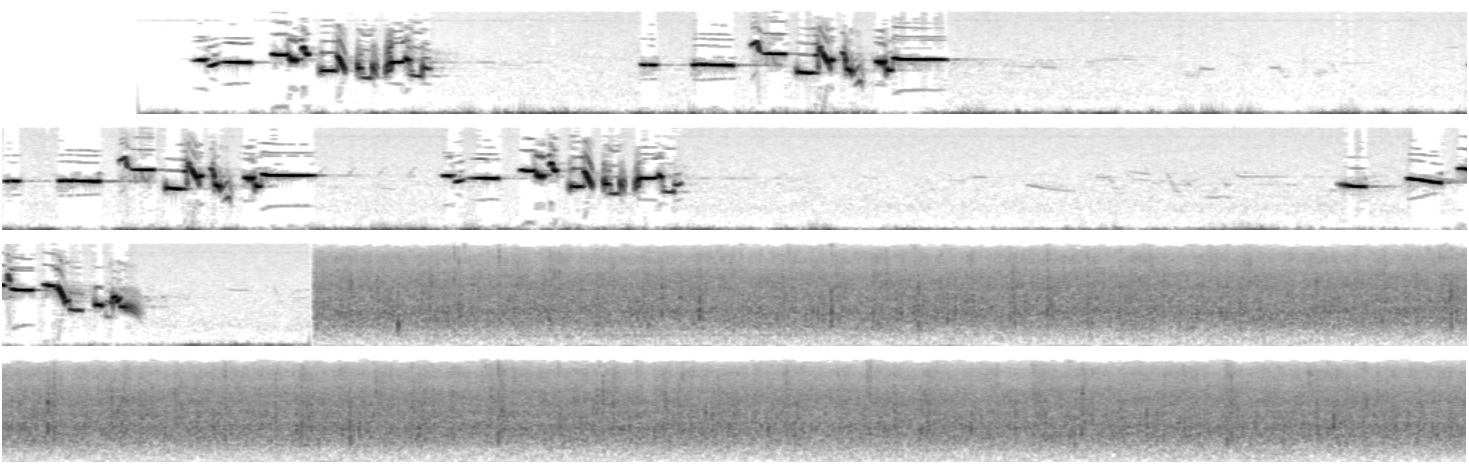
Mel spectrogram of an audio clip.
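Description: A songbird sings five short chirping phrases of about a second each, with pauses of silence between them. About halfway through, a steady hiss of rushing water, like a stream over rapids, starts abruptly and holds even.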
